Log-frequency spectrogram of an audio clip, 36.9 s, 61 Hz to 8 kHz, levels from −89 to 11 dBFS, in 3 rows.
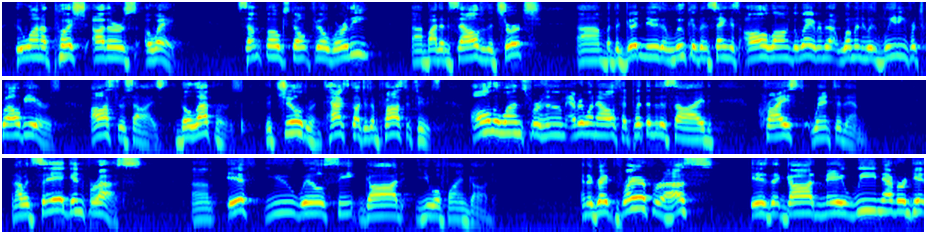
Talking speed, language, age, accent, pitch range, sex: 160 wpm, English, 30-49, American, 165-230 Hz, male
